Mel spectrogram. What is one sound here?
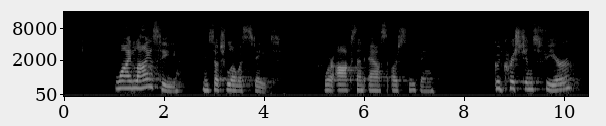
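A woman reads aloud calmly through a microphone, in pauses.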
